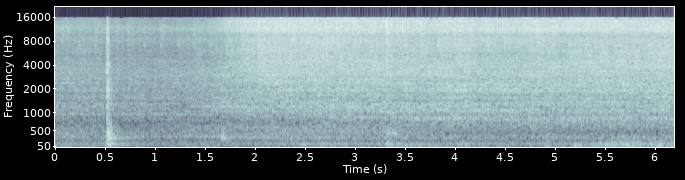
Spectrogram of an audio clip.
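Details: 1988 Oldsmobile 98 Regency Brougham, 3800 V6, about 83,620 miles; a couple of light clicks, then a smooth, even idle with a soft steady hum and no knocks or misses, sounding healthy.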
